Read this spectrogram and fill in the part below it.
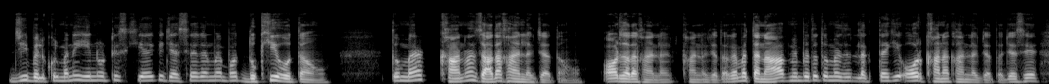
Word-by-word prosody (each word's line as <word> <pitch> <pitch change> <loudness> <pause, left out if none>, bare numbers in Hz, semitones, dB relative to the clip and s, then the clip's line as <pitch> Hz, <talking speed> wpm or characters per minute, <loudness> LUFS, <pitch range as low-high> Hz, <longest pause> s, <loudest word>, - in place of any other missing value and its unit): जी 190 +7 -1
बिल्कुल, 165 +1 -1
मैंने 175 +4 -2
ये 190 -1 0
नोटिस 190 0 -6
किया 180 - -2
है 185 - -2
कि 200 - -6
जैसे 170 0 -3
अगर 180 0 -2
मैं 185 0 -5
बहुत 180 -1 -3
दुखी 135 +8 0
होता 140 -11 +3
हूँ 100 -2 -6 0.6
तो 180 - 0
मैं 180 +2 +2 0.3
खाना 140 +8 +4
ज़्यादा 160 -3 +6
खाने 140 -3 +1
लग 110 - -4
जाता - - -5
हूँ। - - -17 0.2
और 145 +1 +6
ज़्यादा 130 -2 +6
खाने 105 -2 -5
ल - - -18
खाने 110 -1 -7
लग 110 - -9
जाता 110 - -6
हूँ। - - -5
अगर 145 - +1
मैं 180 - +3
तनाव 130 +6 +5
में 175 0 -3
भी 180 - -2
होता 190 +2 +2
हूँ - - -2
तो 190 - 0
मुझे 180 -2 -2
लगता 150 +3 -2
है 170 - 0
कि 190 - -3
और 180 -1 +4
खाना 135 -1 +1
खाने 120 -3 -5
लग 105 -2 -7
जाता - - -8
हूँ। - - -14
जैसे 145 +5 -2
160 Hz, 285 wpm, -19 LUFS, 130-180 Hz, 0.6 s, ज़्यादा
